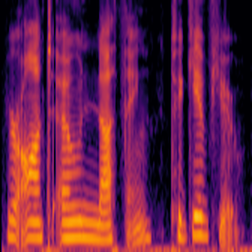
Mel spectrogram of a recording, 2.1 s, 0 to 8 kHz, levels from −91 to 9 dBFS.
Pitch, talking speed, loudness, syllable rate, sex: 185 Hz, 200 wpm, -17 LUFS, 5.0 syllables/s, female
